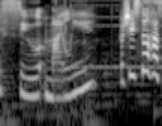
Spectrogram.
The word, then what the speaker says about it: Sue Miley: saying my name is Smiley the Laughing doll I'm the doll who will guide you on this floor um it's actually Sue Miley but she still has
